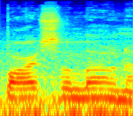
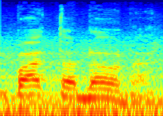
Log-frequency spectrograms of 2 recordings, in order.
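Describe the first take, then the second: First: The middle consonant is an s sound. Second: The middle consonant is a th sound. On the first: The speaker calls it wrong. "we always pronounce it Barcelona because, you know, English pronunciation" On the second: The speaker calls it right. "a lot of the s- sounds in Catalonia you pronounce as, you know, th sounds. ... So it should be Barcelona"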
